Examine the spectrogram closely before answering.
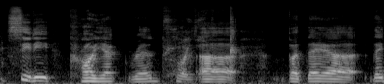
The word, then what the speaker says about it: CD Projekt Red: cd projekt project red it's pronounced cd projekt red uh but they uh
